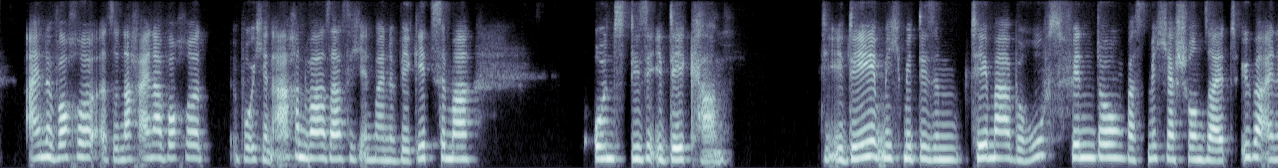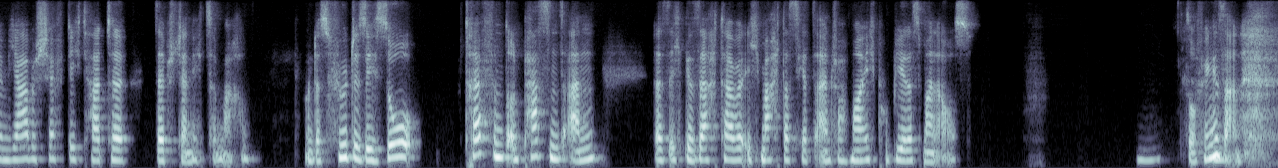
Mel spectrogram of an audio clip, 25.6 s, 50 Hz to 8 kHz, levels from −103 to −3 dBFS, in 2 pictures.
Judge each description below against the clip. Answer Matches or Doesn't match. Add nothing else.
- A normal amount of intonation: Matches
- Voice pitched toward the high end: Matches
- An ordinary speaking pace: Matches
